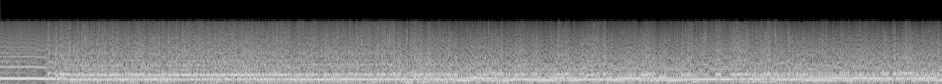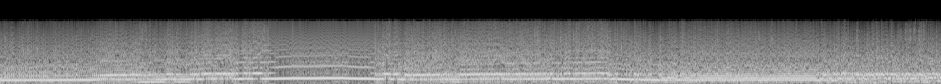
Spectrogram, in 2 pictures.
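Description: Honda S2000's four-cylinder engine held high in the revs at racing speed, heard from inside the car. Its note stays high, wobbles and dips in the middle, and rises then drops about two-thirds through. It steps down again near the end, with a steady rush of wind and tyre noise underneath.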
